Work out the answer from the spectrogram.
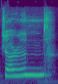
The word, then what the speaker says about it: Jarund: Jarund, vlog, Jarund. Jarund. A long I ooh. apologize. A long ooh.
